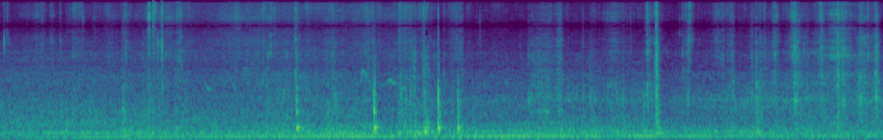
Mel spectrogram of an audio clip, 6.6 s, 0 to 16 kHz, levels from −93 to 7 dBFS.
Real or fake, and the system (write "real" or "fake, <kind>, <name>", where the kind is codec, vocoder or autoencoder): real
